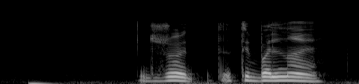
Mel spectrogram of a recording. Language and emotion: Russian, angry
